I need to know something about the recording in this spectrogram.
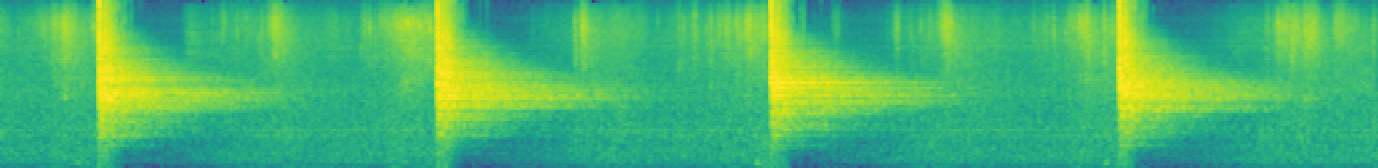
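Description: Wooden staffs clack together sharply, echoing loudly in a large hall.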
